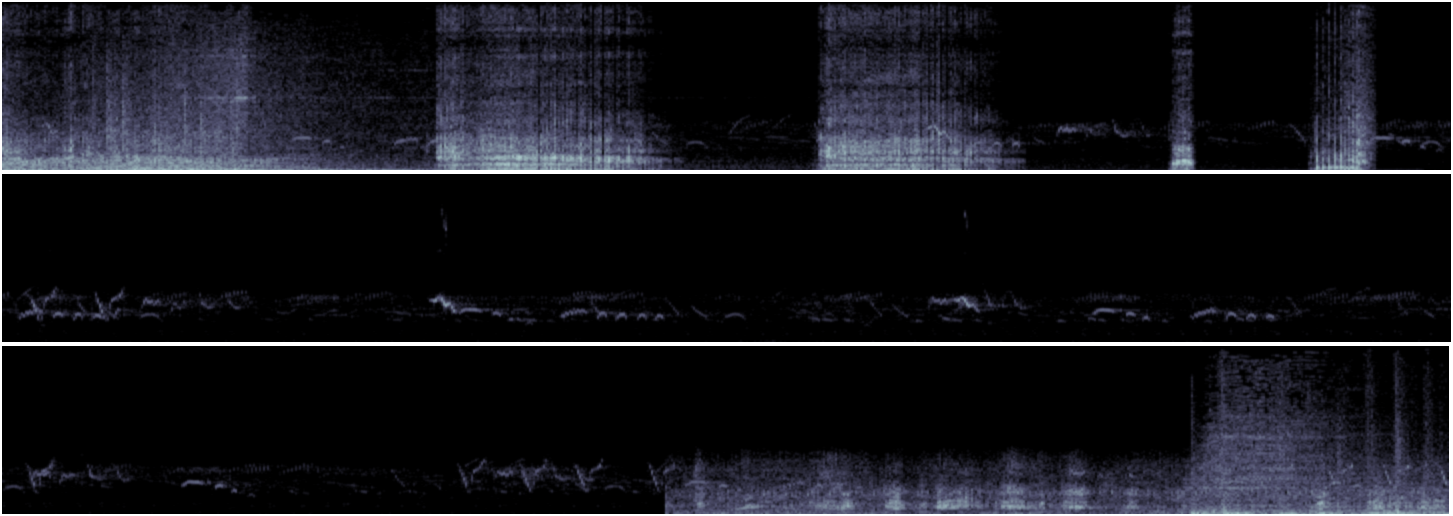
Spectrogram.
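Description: Two loud wild-animal calls, each about a second long with sweeping pitch, a few seconds in, then two short sharp sounds. After that, faint high chirping of birds or insects for most of the time. A loud dense sound starts again about four seconds before the end.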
